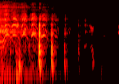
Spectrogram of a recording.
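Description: A pony whinnies loudly with a high, harmonic neigh that breaks into a few shuddering, descending pulses, each fainter than the last, before trailing off into quiet.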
